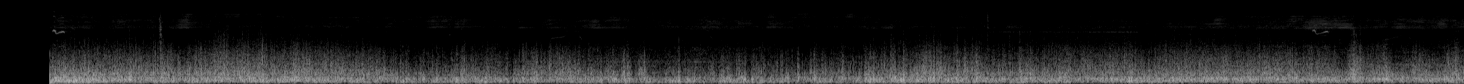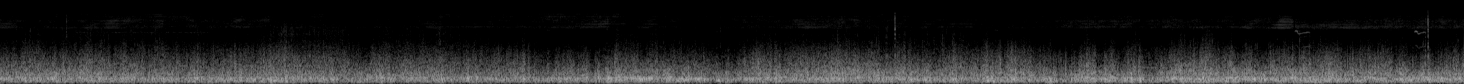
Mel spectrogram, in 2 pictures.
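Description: Wind buffeting the microphone over a steady low hum, with a few faint, short high chirps. The sound drops out for a split second at the very start.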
